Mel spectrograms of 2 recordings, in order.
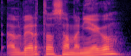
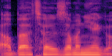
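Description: First: The name is said in a Spanish accent. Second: The name is said in a British accent.

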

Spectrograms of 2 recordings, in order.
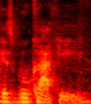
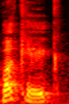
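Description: First: The word is said as 'bukkake'. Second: The word sounds like 'butt cake'. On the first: The speaker calls it right. "It's not butt cake. It's bukkake. That sounds way better" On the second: The speaker calls it wrong. "I've been saying bukkake wrong"

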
